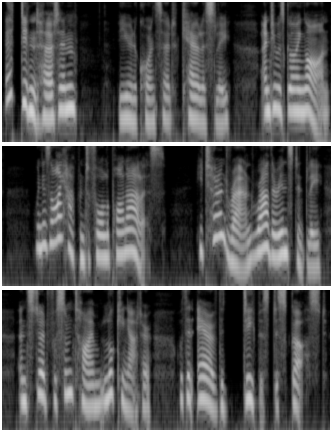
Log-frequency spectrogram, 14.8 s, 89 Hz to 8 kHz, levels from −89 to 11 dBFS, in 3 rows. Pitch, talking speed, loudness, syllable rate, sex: 230 Hz, 165 wpm, -19 LUFS, 5.0 syllables/s, female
